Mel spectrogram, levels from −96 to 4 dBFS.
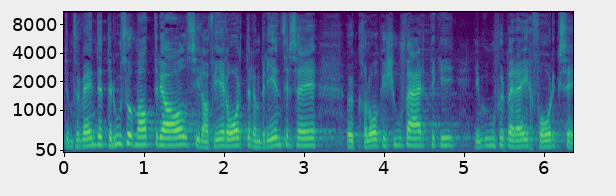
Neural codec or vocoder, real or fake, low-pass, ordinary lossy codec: none; real; none; none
